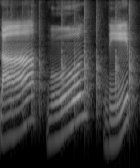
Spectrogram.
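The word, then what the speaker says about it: 나뭇잎: 세 번째, 니은 소리가 덧난다라고 하는 개념은 제일 대표적인 거 나무 플러스 잎. 발음하면 어떻게 되죠? 최종 발음은 나문잎.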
